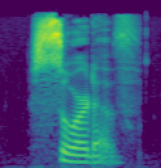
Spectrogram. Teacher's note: I made a flap T out of the T in sort of. This is because it comes after an R before a vowel sound. Sort of. We'll want to link the D to the next word which begins with a vowel, sort of, so it sounds more like one word than two separate units.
